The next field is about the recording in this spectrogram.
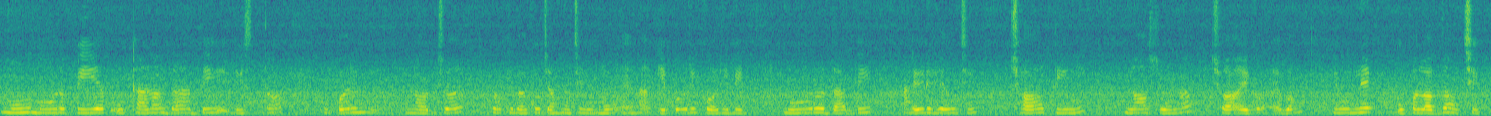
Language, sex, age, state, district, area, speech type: Odia, female, 18-30, Odisha, Sundergarh, urban, read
